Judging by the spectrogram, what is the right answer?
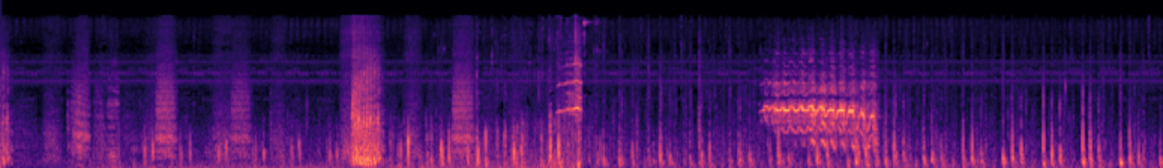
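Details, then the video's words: Horse hooves clip-clopping in a steady, rapid rhythm, with a sharp snort midway, then a loud trembling whinny lasting under two seconds before the hoofbeats continue, softer and more scattered. "Sound of Horses - Galloping Horses - Neighing Horse"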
